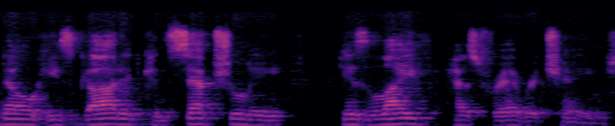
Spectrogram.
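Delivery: ordinary talk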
